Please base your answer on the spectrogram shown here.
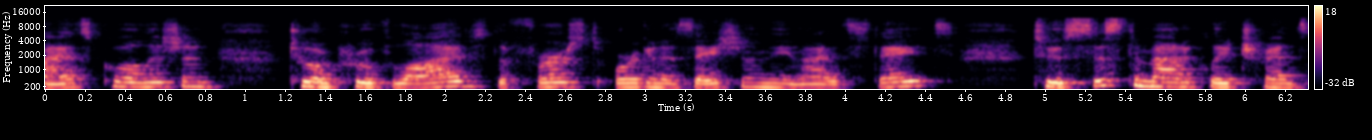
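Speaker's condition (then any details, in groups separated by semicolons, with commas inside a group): No condition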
